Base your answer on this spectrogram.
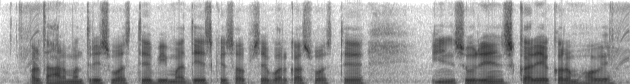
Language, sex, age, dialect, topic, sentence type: Bhojpuri, female, <18, Southern / Standard, banking, statement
